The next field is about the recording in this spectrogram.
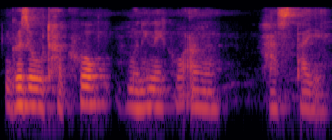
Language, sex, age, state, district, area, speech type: Bodo, female, 45-60, Assam, Udalguri, urban, spontaneous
